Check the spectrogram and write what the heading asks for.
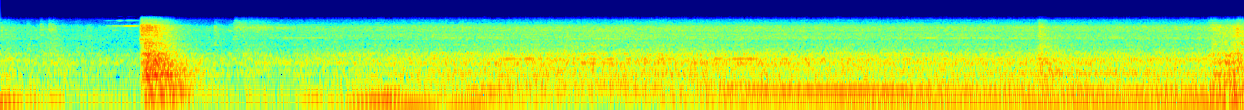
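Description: Front-loader garbage truck lifting a metal dumpster: a single loud metal clank about a second in as the forks take the bin, then the engine and hydraulic lift running steadily as the dumpster rises overhead.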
